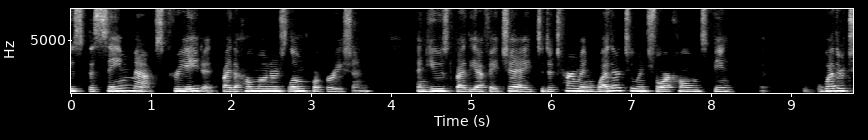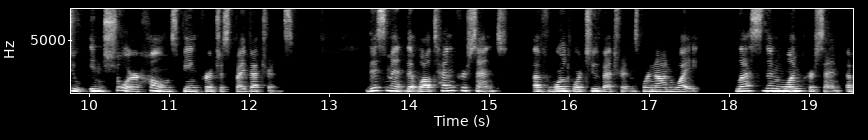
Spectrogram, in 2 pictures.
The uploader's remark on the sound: held a virtual panel discussion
